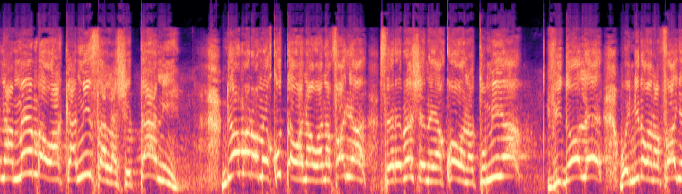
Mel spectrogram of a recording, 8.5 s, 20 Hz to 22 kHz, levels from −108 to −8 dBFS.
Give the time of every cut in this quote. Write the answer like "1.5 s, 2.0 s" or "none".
none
